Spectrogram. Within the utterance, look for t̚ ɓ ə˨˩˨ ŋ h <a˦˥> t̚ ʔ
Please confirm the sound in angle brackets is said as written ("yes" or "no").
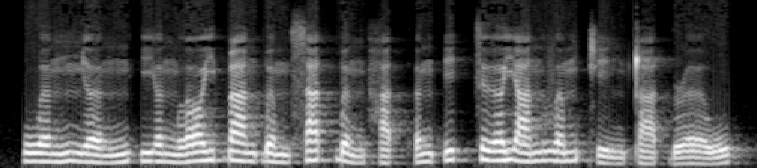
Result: no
